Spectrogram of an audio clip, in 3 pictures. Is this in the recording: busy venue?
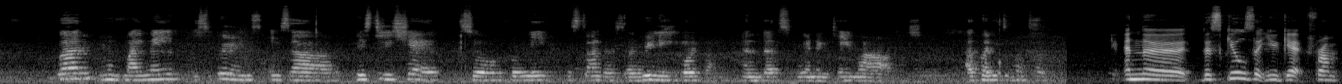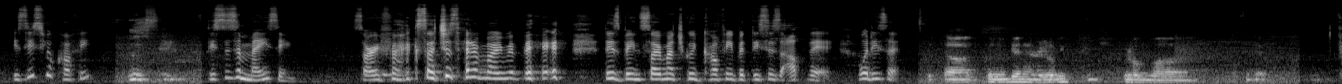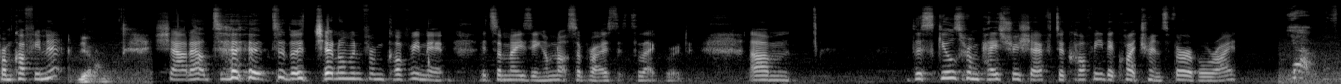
yes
